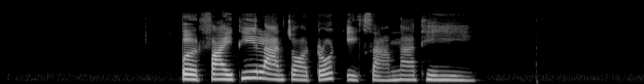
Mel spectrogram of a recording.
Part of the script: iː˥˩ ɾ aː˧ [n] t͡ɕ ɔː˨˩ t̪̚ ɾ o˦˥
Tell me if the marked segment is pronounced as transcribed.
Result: yes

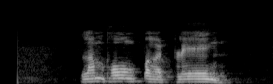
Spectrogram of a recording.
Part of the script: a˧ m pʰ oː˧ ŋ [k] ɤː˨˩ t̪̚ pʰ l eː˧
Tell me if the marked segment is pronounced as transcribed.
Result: no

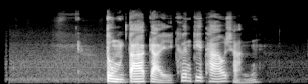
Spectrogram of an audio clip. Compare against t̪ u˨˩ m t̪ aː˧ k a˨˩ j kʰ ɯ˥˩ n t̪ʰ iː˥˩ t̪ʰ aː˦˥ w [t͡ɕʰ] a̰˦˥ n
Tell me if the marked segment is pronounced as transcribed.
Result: yes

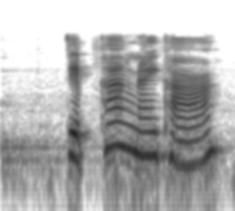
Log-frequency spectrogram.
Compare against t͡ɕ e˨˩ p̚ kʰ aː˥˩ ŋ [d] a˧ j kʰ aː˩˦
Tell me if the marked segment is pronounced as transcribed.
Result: no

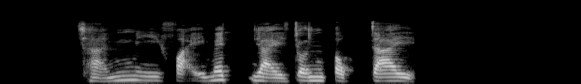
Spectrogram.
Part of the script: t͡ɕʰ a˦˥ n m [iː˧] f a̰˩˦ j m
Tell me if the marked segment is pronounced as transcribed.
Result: yes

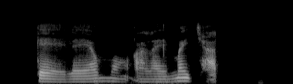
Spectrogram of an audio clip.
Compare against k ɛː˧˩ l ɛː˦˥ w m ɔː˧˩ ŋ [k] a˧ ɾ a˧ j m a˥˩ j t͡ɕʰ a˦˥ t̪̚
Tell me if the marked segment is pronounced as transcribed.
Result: no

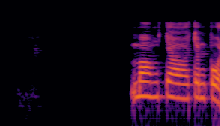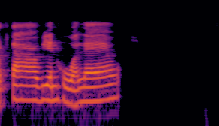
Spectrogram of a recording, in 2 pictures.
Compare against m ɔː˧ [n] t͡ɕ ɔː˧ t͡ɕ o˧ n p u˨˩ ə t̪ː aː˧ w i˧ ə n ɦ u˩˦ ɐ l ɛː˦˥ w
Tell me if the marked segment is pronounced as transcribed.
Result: no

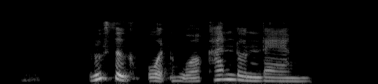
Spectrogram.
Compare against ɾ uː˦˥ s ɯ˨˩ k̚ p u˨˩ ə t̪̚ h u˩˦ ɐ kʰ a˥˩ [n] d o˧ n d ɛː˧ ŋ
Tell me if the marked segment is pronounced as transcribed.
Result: yes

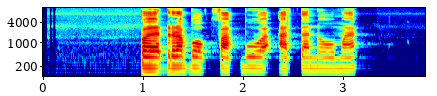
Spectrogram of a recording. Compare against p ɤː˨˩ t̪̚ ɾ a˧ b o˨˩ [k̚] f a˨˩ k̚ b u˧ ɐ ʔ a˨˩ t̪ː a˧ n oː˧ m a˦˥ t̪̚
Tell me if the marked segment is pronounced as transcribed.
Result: no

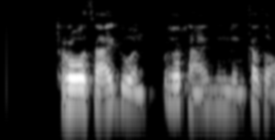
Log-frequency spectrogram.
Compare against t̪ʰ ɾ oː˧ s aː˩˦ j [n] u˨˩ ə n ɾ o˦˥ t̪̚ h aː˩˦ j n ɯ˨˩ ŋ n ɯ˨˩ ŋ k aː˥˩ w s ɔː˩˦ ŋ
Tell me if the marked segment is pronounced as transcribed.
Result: no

